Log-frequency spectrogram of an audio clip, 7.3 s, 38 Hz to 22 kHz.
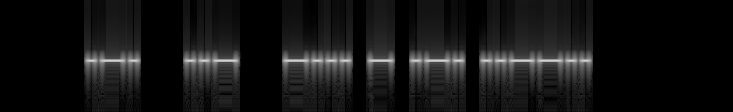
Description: Morse code, heard as a keyed tone, about 17 wpm, 700 Hz. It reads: R U BTR?
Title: Sentences from Top 400 Words and Abbreviations 17wpm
